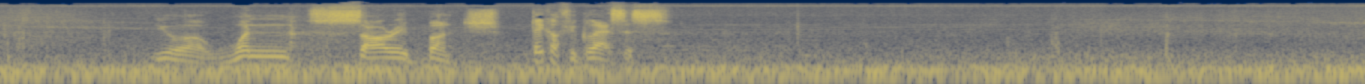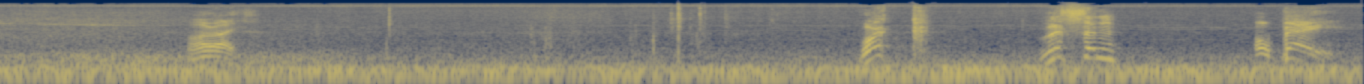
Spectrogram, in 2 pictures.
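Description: A man speaks loudly and forcefully, close by.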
